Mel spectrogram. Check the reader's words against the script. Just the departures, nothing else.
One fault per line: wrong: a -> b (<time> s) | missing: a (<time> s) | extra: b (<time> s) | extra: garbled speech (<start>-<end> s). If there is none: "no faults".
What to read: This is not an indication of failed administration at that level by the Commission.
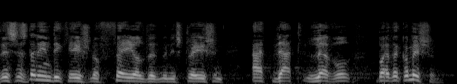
missing: not (0.3 s)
